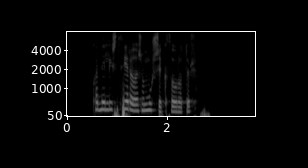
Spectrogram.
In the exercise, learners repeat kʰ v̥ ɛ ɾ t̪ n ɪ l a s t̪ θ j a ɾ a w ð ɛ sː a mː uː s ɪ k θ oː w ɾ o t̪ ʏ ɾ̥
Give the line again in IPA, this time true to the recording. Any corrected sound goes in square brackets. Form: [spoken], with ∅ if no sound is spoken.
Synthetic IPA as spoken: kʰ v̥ ɛ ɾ t̪ n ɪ l [i] s t̪ θ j [ɛ] ɾ a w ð ɛ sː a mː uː s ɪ k θ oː w ɾ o t̪ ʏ ɾ̥

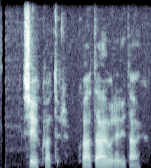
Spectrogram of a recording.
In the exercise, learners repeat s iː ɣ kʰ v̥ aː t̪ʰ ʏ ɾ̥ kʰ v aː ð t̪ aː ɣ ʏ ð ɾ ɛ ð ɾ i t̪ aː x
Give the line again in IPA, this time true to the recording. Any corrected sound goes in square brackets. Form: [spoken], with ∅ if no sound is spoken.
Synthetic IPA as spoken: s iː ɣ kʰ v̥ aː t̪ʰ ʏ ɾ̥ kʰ v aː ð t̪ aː ɣ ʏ [∅] ɾ ɛ [∅] ɾ i t̪ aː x

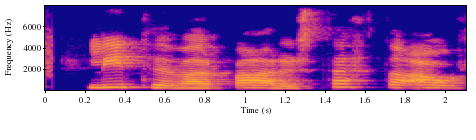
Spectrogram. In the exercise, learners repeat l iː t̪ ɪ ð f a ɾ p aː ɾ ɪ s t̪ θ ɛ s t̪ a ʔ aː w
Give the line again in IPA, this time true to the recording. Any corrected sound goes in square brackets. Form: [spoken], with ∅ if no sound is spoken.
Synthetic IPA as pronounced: l iː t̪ ɪ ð [v] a ɾ p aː ɾ ɪ s t̪ θ ɛ [h] t̪ a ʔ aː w

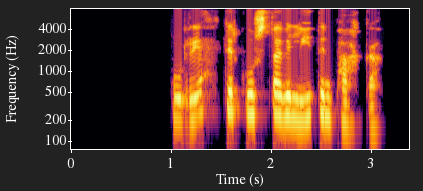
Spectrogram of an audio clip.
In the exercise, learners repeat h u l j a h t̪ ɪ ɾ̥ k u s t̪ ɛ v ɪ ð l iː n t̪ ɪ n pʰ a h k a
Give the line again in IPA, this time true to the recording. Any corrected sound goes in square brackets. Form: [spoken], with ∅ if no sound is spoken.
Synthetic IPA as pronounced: h u [r] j [ɛ] h t̪ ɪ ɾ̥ k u s t̪ [a] v ɪ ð l iː [∅] t̪ ɪ n pʰ a h k a

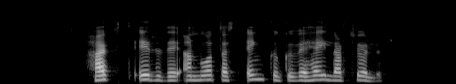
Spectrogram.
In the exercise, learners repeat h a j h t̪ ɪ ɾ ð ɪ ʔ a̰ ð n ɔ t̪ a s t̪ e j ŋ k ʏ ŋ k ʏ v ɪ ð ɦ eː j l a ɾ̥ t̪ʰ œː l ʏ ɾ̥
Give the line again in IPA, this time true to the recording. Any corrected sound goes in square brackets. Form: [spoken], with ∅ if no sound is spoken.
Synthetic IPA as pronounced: h a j [x] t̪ ɪ ɾ ð ɪ ʔ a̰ ð n [ɔː] t̪ a s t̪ e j ŋ k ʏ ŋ k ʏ v ɪ ð ɦ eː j l a ɾ̥ t̪ʰ œː l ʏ ɾ̥

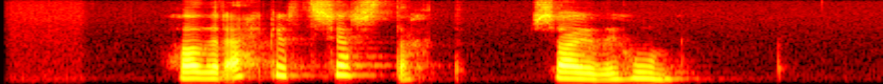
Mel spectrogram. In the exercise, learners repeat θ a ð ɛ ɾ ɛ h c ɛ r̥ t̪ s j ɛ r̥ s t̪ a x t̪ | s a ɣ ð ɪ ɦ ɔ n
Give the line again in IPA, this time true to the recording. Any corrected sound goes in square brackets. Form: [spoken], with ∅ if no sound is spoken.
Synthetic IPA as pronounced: θ a ð ɛ ɾ ɛ h c ɛ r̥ t̪ s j ɛ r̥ s t̪ a x t̪ | s a ɣ ð ɪ ɦ [u] n

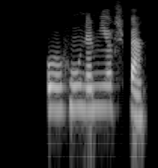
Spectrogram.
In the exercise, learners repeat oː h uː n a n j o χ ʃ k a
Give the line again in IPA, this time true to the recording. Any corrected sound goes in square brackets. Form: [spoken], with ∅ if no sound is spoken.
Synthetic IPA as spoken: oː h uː n a [m] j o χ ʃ [p] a

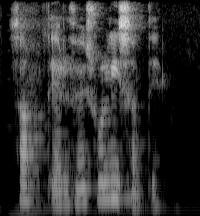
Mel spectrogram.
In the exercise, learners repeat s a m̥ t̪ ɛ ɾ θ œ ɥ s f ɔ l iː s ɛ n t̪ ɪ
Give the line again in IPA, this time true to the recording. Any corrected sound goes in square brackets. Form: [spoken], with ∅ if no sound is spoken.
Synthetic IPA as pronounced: s a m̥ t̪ ɛ ɾ θ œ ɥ s [v] ɔ l iː s [a] n t̪ ɪ

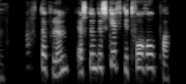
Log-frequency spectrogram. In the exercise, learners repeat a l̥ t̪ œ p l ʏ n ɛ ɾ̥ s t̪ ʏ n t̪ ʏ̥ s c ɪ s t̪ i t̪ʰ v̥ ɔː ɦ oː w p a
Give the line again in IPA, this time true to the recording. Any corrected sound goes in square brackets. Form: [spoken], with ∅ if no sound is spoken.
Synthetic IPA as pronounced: a [r̥] t̪ œ p l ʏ [m] ɛ ɾ̥ s t̪ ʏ n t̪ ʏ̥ s c ɪ [f] t̪ i t̪ʰ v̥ ɔː ɦ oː w p a

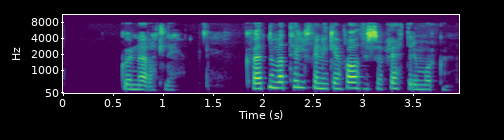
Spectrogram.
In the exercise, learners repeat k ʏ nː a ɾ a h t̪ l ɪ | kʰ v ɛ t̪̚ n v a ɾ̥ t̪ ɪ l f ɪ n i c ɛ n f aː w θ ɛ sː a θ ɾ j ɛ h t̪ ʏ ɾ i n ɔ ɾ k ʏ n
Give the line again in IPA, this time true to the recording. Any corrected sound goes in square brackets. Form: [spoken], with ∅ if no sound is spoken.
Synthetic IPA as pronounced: k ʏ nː a ɾ a h t̪ l ɪ | kʰ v ɛ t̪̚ n v a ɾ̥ [t̪ʰ] ɪ l f ɪ n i c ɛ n f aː w θ ɛ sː a [f] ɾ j ɛ h t̪ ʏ ɾ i [m] ɔ ɾ k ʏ n

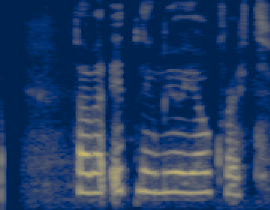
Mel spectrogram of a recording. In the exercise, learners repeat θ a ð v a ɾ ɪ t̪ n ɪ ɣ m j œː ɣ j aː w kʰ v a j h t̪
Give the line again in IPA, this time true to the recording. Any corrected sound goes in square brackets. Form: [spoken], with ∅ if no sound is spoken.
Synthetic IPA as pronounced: θ a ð v a ɾ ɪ t̪ n ɪ ɣ m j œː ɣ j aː w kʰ v a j h t̪

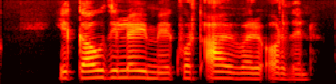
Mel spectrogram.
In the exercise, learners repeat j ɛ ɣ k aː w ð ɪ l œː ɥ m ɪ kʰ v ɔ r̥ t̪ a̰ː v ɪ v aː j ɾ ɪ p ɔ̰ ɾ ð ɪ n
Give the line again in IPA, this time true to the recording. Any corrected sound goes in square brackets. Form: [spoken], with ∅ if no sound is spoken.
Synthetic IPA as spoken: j ɛ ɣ k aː w ð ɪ l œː ɥ m ɪ kʰ v ɔ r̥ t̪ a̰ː v ɪ v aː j ɾ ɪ [ʔ] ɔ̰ ɾ ð ɪ n

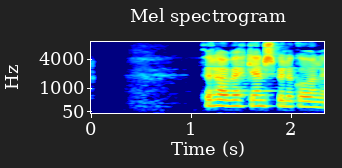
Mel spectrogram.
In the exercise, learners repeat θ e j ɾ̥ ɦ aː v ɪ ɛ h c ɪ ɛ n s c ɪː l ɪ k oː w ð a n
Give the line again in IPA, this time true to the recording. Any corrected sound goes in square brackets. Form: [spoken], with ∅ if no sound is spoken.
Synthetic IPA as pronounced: θ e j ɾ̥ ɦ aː v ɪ ɛ h c ɪ ɛ n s [p] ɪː l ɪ k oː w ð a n

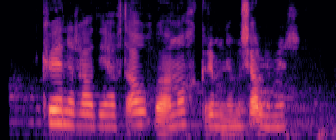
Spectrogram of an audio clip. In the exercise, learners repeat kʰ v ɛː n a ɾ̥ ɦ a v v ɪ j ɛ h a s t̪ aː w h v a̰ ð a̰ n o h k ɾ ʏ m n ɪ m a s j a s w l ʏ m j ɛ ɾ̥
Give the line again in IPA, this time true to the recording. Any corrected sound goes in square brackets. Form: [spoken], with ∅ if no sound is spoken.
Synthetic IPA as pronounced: kʰ v ɛː n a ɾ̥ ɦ a v [ð] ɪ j ɛ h a [f] t̪ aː w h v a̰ ð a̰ n [ɔ] h k ɾ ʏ m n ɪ m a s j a [∅] w l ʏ m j ɛ ɾ̥

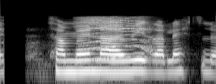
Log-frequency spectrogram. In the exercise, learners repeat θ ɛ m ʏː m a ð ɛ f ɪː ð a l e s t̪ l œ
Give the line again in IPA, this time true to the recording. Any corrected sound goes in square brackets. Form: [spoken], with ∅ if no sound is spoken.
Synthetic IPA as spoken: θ [a] m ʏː [n] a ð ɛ [v] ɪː ð a l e [h] t̪ l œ

